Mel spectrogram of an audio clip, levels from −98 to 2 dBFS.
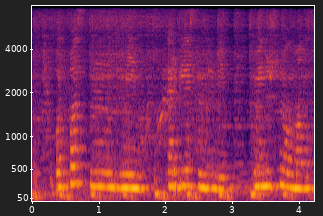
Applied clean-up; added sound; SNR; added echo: none; none; none; reverberation time 0.7 s.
